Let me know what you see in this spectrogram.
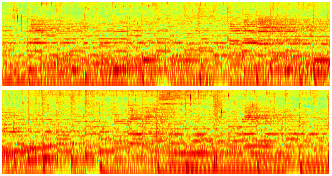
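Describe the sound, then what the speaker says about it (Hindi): Onions sizzle steadily in hot oil in a pan for a Pakistani daal kofta, a dense, loud, continuous crackling hiss with no one talking. "प्याज को थोड़ा सा इस तरीके खोल लेंगे तो ज़रा जल्दी जो है वो फ्राई हो जाएगी"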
